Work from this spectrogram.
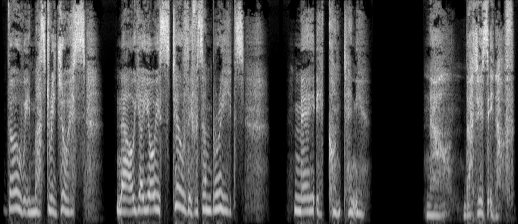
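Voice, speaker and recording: A grave, guarded villager from a video game. Her voice is very breathy and husky, delivered very slowly in a dry recording. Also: mid-range voice, dry recording. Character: grave, worried woman villager, cautious and bitter. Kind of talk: dramatic video game voice acting.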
